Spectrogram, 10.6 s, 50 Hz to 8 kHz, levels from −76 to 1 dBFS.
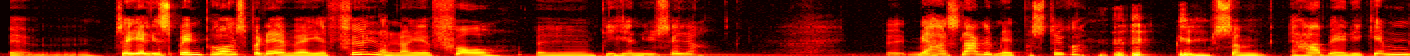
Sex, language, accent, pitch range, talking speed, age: female, Danish, native, 165-215 Hz, 160 wpm, 60-79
